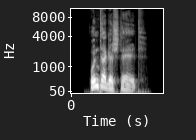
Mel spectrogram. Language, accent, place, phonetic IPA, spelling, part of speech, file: German, Germany, Berlin, [ˈʊntɐɡəˌʃtɛlt], untergestellt, verb, De-untergestellt.ogg
- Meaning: past participle of unterstellen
